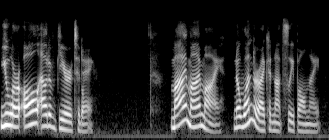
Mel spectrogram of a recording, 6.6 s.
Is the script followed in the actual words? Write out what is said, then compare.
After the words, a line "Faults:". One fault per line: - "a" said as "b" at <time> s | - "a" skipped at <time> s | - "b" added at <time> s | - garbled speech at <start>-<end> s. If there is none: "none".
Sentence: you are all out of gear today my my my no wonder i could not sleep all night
you are all out of gear today my my my no wonder i could not sleep all night
Faults:
none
